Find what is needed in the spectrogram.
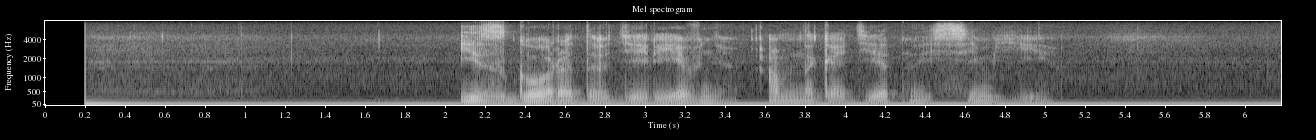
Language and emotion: Russian, neutral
